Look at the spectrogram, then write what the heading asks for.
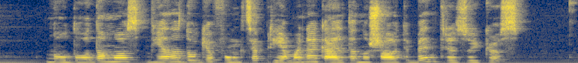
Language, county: Lithuanian, Panevėžys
